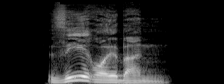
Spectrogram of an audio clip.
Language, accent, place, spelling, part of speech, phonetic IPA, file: German, Germany, Berlin, Seeräubern, noun, [ˈzeːˌʁɔɪ̯bɐn], De-Seeräubern.ogg
- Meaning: dative plural of Seeräuber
